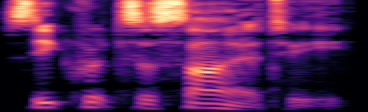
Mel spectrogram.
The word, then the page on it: secret society: British English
